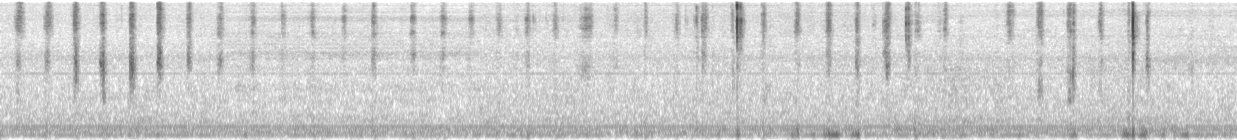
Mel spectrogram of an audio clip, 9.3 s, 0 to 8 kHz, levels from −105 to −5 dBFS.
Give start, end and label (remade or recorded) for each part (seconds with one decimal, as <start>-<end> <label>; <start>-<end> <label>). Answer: 0.0-1.7 recorded; 1.7-3.6 remade; 3.6-9.3 recorded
